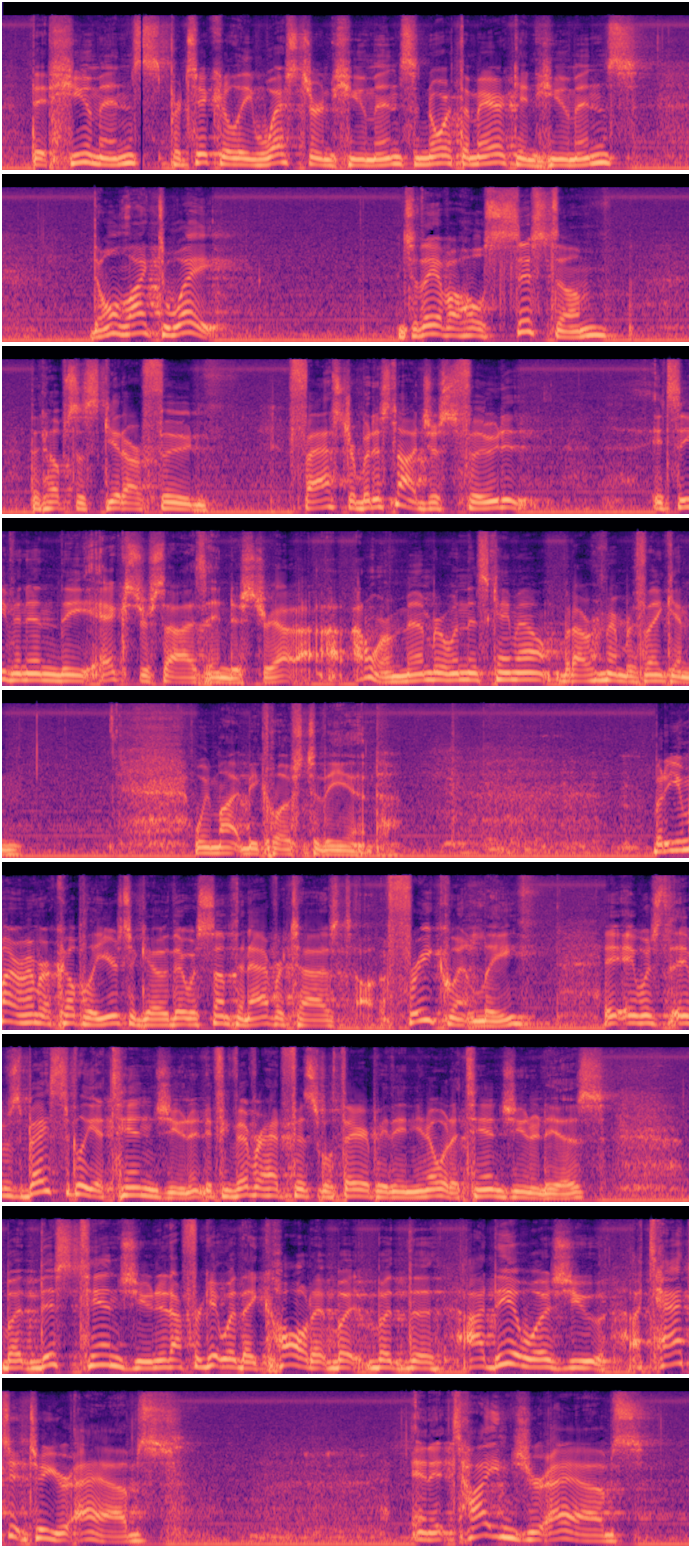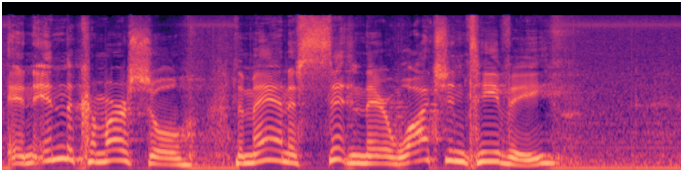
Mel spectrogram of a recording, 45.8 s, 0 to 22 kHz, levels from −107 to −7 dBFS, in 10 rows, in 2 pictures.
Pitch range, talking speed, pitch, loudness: 105-170 Hz, 170 wpm, 145 Hz, -26 LUFS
